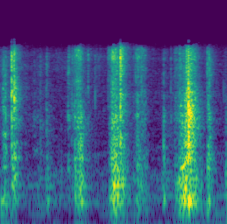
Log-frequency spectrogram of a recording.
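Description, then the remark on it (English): A window slides open with a series of rough wooden scrapes and thumps, four or five grinding pushes, moderately loud, no voices. “Open that window”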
